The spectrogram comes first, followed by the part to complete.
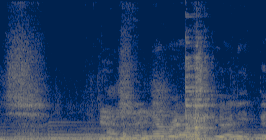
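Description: Kitchen dishware clinking, a glass lid against a dish a couple of times, over steady background music.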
